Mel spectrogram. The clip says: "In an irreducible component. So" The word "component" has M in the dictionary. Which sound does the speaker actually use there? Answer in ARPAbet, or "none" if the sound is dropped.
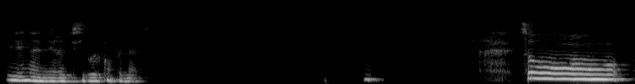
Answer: none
